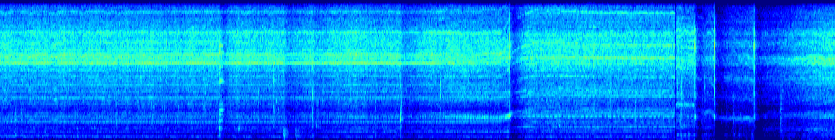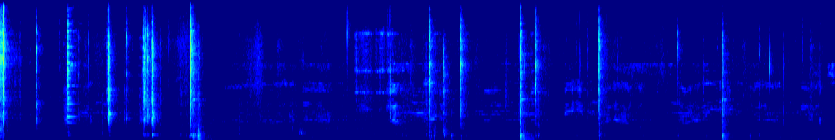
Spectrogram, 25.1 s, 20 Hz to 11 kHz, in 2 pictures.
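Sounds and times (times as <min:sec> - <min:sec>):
stand mixer motor whining: 0:00.0 - 0:12.6.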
